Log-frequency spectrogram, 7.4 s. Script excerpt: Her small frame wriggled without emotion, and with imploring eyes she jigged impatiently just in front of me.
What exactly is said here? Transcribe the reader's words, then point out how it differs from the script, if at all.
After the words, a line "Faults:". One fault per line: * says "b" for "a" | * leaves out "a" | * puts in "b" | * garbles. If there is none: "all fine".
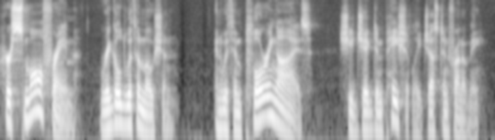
Her small frame wriggled with emotion, and with imploring eyes she jigged impatiently just in front of me.
Faults:
* says "with" for "without"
